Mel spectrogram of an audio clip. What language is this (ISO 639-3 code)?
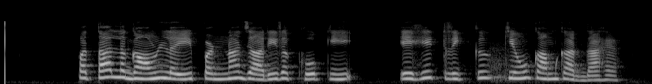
pan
